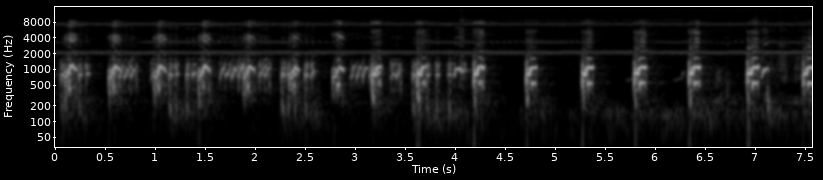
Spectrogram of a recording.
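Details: Calls of a white-breasted waterhen at night beside a corn field, recorded while hunting birds: clipped, nasal mid-pitched notes, first in quick clusters, then single notes spaced about half a second apart, with steady insect tones.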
